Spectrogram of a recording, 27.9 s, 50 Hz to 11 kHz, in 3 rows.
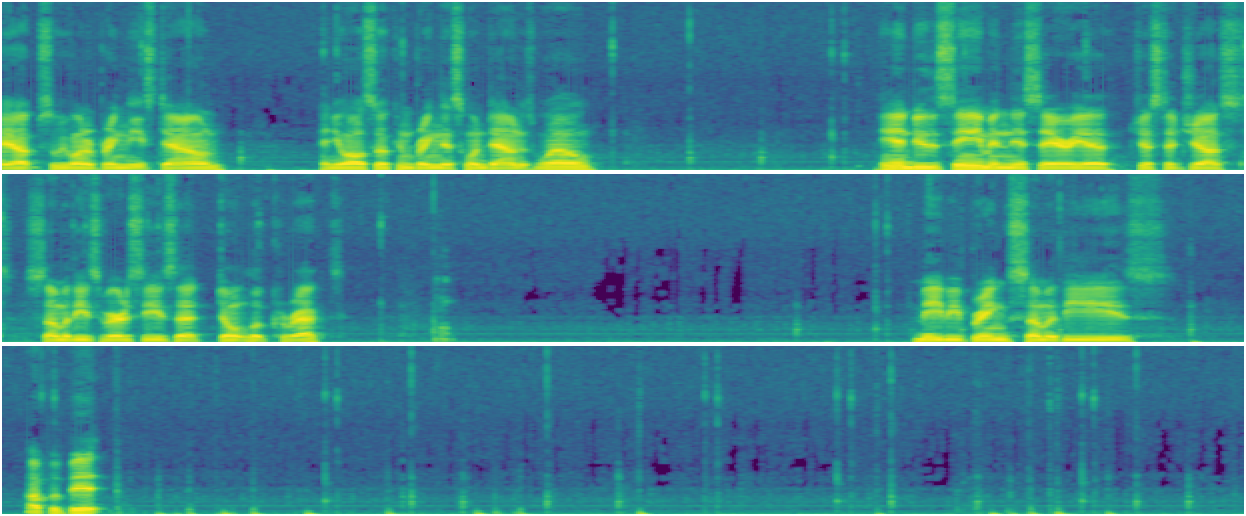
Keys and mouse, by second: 3.0-4.8 drag, 3.0-4.1 right drag, 6.2-9.0 middle drag, 8.1-9.8 drag, 9.8 middle click, 10.0-11.2 right drag, 11.2 middle click, 12.5 click, 12.8 middle click, 15.0-17.4 middle drag, 18.9-20.7 right drag, 19.8 ctrl+z, 21.0-22.1 right drag, 22.3 ctrl+z, 26.2 ctrl+z.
